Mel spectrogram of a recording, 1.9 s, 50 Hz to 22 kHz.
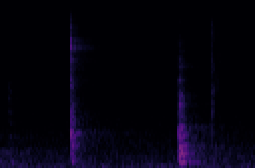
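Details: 1975 MGB that ran 30–45 minutes the night before without issue: a single sharp click with each key turn and no cranking; faulty starter relay clicks but does not engage the starter.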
